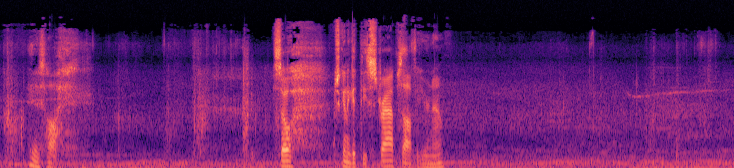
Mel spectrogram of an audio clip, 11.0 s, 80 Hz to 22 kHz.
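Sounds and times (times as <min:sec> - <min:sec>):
footsteps crunching on dirt: 0:00.0 - 0:04.1
low steady hum: 0:00.0 - 0:11.0.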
